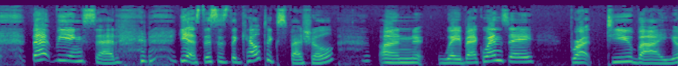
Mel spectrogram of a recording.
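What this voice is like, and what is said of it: Usual voice. Nothing is said of it.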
